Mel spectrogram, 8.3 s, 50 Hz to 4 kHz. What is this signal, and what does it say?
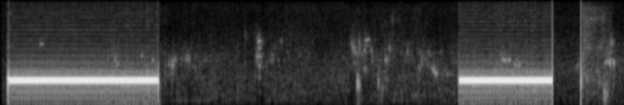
Ringback tone (North America), 440 + 480 Hz.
